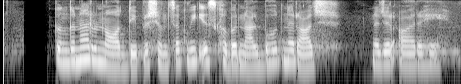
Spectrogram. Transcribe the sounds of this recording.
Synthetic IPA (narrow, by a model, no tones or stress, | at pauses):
kəŋɡnaːɾənɔːd̪̚d̪eːpɾəʃənsəkʋiːʔɪskʰəbəɾnaːlbəɦʊt̪nəɾaːd͡ʒ | nəzəɾaːɾəɦeː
